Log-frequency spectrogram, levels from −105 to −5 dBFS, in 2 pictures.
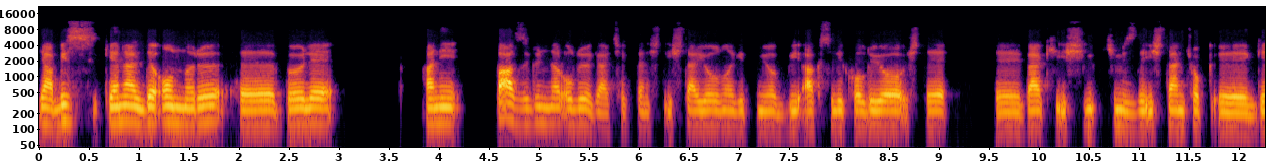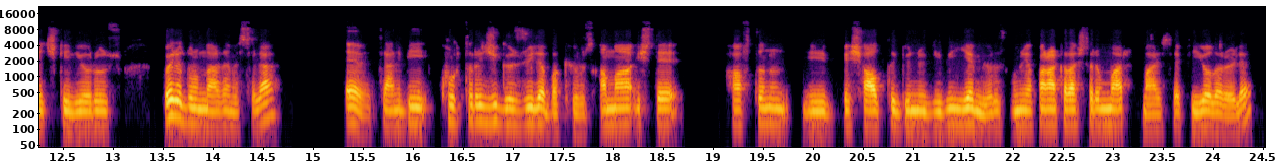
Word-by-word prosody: Ya, 125 Hz, -3 st, +3 dB
biz 145 Hz, -1 st, -2 dB
genelde 135 Hz, -1 st, +5 dB
onları, 135 Hz, +1 st, +2 dB, 0.2 s
eee, 115 Hz, 0 st, +3 dB
böyle, 125 Hz, +1 st, +2 dB, 0.9 s
hani, 130 Hz, +1 st, +1 dB, 0.4 s
bazı 125 Hz, -5 st, +6 dB
günler 130 Hz, 0 st, -4 dB
oluyor 125 Hz, 0 st, -2 dB
gerçekten. 100 Hz, -1 st, -9 dB
İşte, 105 Hz, -, -18 dB
işler 115 Hz, +1 st, -4 dB
yoluna 115 Hz, 0 st, -4 dB
gitmiyor. 110 Hz, -2 st, -8 dB
Bir 110 Hz, -, -1 dB
aksilik 115 Hz, 0 st, -5 dB
oluyor, 115 Hz, 0 st, +1 dB
işte, 115 Hz, 0 st, -3 dB, 0.5 s
eee, 105 Hz, 0 st, -3 dB
belki 115 Hz, -, 0 dB
işin 240 Hz, +1 st, -6 dB
ikimiz 110 Hz, -3 st, -5 dB
de 115 Hz, -, -1 dB
işten, 115 Hz, +1 st, -1 dB
eee, 115 Hz, -, -2 dB
çok 115 Hz, -, -4 dB, 0.5 s
geç 110 Hz, 0 st, -3 dB
geliyoruz. 110 Hz, 0 st, -1 dB, 0.5 s
Böyle 175 Hz, -6 st, +8 dB
durumlarda 115 Hz, -3 st, +1 dB
mesela 105 Hz, -, -1 dB, 0.7 s
evet, 90 Hz, -, +3 dB
yani, 115 Hz, -1 st, -1 dB
bir 135 Hz, -1 st, 0 dB
kurtarıcı 145 Hz, 0 st, -1 dB
gözüyle 125 Hz, 0 st, +1 dB
bakıyoruz 100 Hz, 0 st, -6 dB
Ama, 125 Hz, +2 st, +3 dB
işte, 125 Hz, 0 st, -1 dB, 0.4 s
haftanın, 125 Hz, +1 st, -2 dB
iii, 110 Hz, -2 st, -2 dB
5-6 115 Hz, 0 st, +4 dB
günü 115 Hz, -1 st, 0 dB
gibi 110 Hz, +3 st, -2 dB
yiyemiyoruz. 115 Hz, -4 st, +2 dB
Bunu 115 Hz, -, 0 dB
yapan 115 Hz, +2 st, +2 dB
arkadaşlarım 125 Hz, 0 st, +3 dB
var, 120 Hz, +1 st, +4 dB
maalesef 100 Hz, +2 st, -3 dB
yiyorlar 110 Hz, -2 st, +2 dB
öyle 95 Hz, 0 st, 0 dB
115 Hz, 130 wpm, -24 LUFS, 110-130 Hz, 0.9 s, Böyle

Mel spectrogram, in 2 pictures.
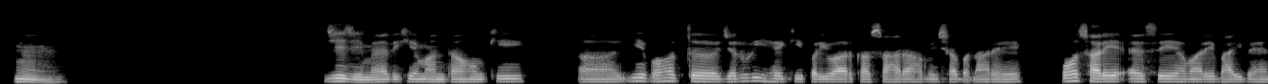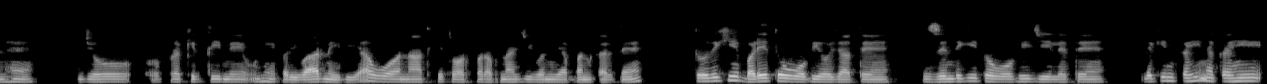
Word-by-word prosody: हुँ। 110 Hz, -3 st, -1 dB, 2.6 s
जी, 145 Hz, +1 st, +5 dB
जी। 115 Hz, -2 st, +2 dB
मैं 115 Hz, +2 st, +2 dB
देखिए 125 Hz, +1 st, -2 dB
मानता 115 Hz, +1 st, 0 dB
हूँ 120 Hz, 0 st, 0 dB
कि 135 Hz, 0 st, -1 dB, 0.6 s
अ, -, -, -3 dB, 0.5 s
ये 155 Hz, -, +4 dB
बहुत 150 Hz, +1 st, 0 dB, 0.4 s
ज़रूरी 150 Hz, +5 st, -1 dB
है 130 Hz, -1 st, +1 dB
कि 130 Hz, +1 st, -4 dB
परिवार 125 Hz, +1 st, +3 dB
का 125 Hz, -, +1 dB
सहारा 115 Hz, +1 st, 0 dB
हमेशा 120 Hz, +1 st, -3 dB
बना 115 Hz, +2 st, -2 dB
रहे। 115 Hz, +2 st, -1 dB, 0.4 s
बहुत 155 Hz, +2 st, +4 dB
सारे 135 Hz, -1 st, +6 dB, 0.3 s
ऐसे 130 Hz, +1 st, -1 dB
हमारे 125 Hz, 0 st, 0 dB
भाई-बहन 115 Hz, +1 st, -2 dB
हैं 125 Hz, -1 st, -3 dB, 0.6 s
जो, 120 Hz, +1 st, 0 dB, 0.4 s
प्रकृति 125 Hz, +1 st, -4 dB
ने 120 Hz, 0 st, -2 dB
उन्हें 130 Hz, +1 st, -4 dB
परिवार 115 Hz, +3 st, +4 dB
नहीं 115 Hz, -3 st, +1 dB
दिया, 110 Hz, +6 st, 0 dB
वो 130 Hz, -4 st, +2 dB
अनाथ 120 Hz, -1 st, -1 dB
के 120 Hz, -, -4 dB
तौर 120 Hz, -1 st, 0 dB
पर 120 Hz, -1 st, -2 dB
अपना 115 Hz, 0 st, -1 dB
जीवन 115 Hz, 0 st, -1 dB
यापन 115 Hz, 0 st, -1 dB
करते 110 Hz, +2 st, -2 dB
हैं। 150 Hz, +6 st, -2 dB, 0.5 s
तो 145 Hz, 0 st, +5 dB
देखिए 165 Hz, +4 st, +2 dB
बड़े 145 Hz, +4 st, +7 dB
तो 150 Hz, -1 st, +7 dB
वो 125 Hz, -2 st, +4 dB
भी 125 Hz, -, +3 dB
हो 120 Hz, -1 st, +2 dB
जाते 115 Hz, 0 st, -1 dB
हैं, 115 Hz, +1 st, -2 dB, 0.5 s
ज़िंदगी 135 Hz, +3 st, +1 dB
तो 140 Hz, -2 st, +4 dB
वो 120 Hz, 0 st, +1 dB
भी 135 Hz, 0 st, 0 dB
जी 120 Hz, 0 st, +1 dB
लेते 120 Hz, 0 st, -3 dB
हैं, 120 Hz, +1 st, -3 dB, 0.4 s
लेकिन 165 Hz, +5 st, 0 dB
कहीं 155 Hz, +3 st, +1 dB
न -, -, +3 dB
कहीं 150 Hz, +2 st, +2 dB
120 Hz, 150 wpm, -23 LUFS, 115-135 Hz, 2.6 s, बड़े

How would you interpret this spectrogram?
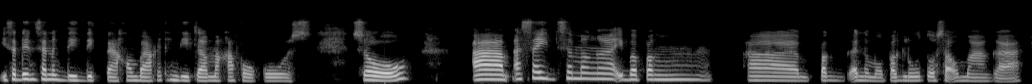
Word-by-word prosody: isa 235 Hz, -, +1 dB
din 245 Hz, 0 st, +5 dB
sa 235 Hz, -, 0 dB
nagdidikta 190 Hz, -5 st, 0 dB
kung 190 Hz, -1 st, -2 dB
bakit 175 Hz, +3 st, -2 dB
hindi 190 Hz, -3 st, 0 dB
ka 170 Hz, -1 st, +1 dB
maka-focus. 165 Hz, -2 st, -5 dB, 0.4 s
So, 210 Hz, -, -1 dB, 1.1 s
um, 230 Hz, 0 st, +8 dB
aside 270 Hz, +1 st, +1 dB
sa 285 Hz, -, -3 dB
mga 260 Hz, -2 st, 0 dB
iba 225 Hz, +1 st, +1 dB
pang, 225 Hz, 0 st, 0 dB, 0.8 s
ah, 185 Hz, -2 st, -1 dB, 0.2 s
'pag 190 Hz, -1 st, -2 dB, 0.2 s
ano 180 Hz, +1 st, -2 dB
mo, 160 Hz, -, -6 dB
pagluto 180 Hz, +2 st, -4 dB
sa -, -, -1 dB
umaga, 160 Hz, -3 st, -6 dB
185 Hz, 135 wpm, -22 LUFS, 170-225 Hz, 1.1 s, um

